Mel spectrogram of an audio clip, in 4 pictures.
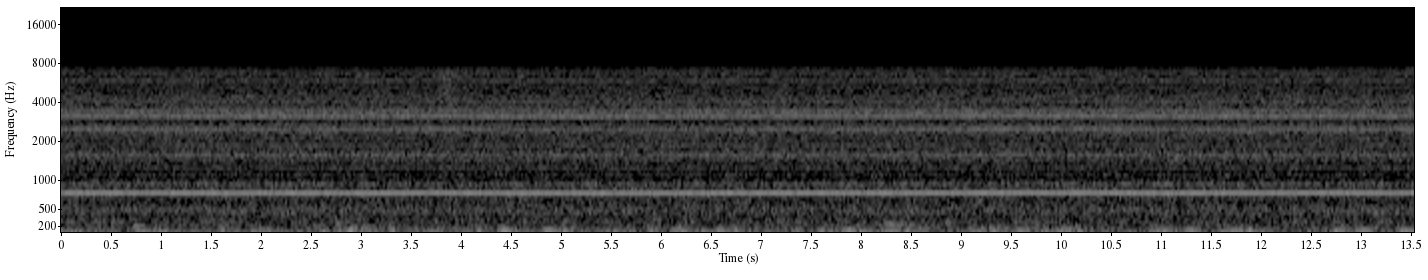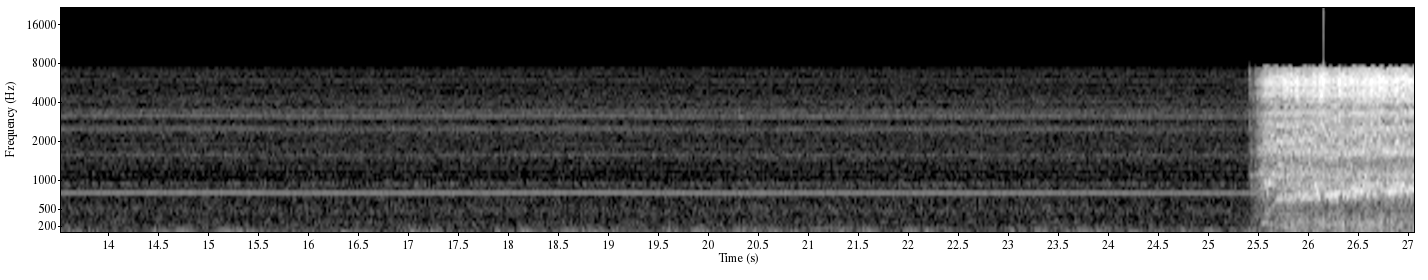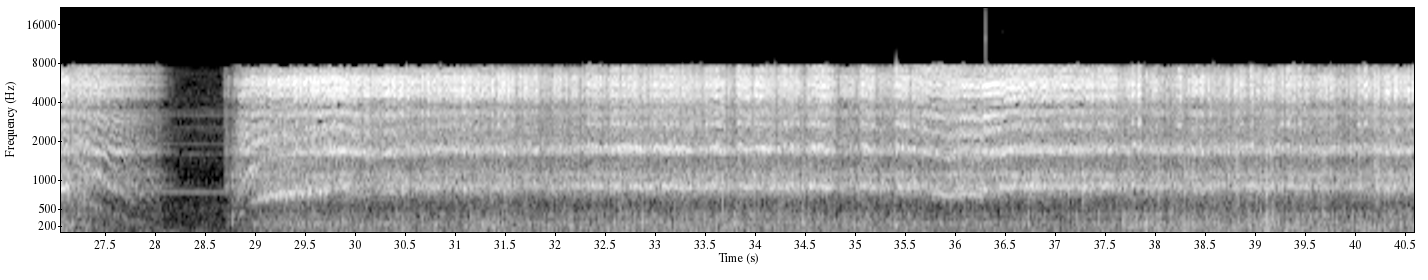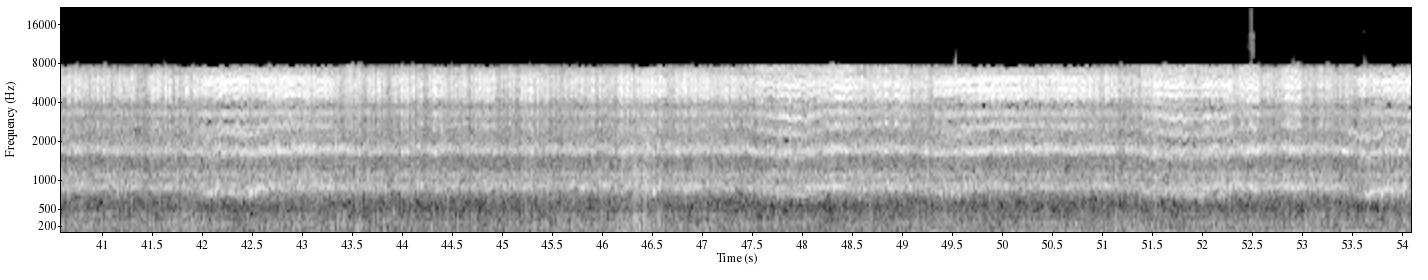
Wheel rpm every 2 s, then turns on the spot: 0, 0, 0, 0, 0, 0, 0, 0, 0, 0, 0, 0, 10, 120, 80, 230, 230, 230, 230, 240, 230, 220, 230, 230, 220, 230, 220.
none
